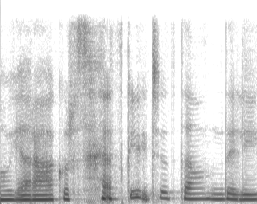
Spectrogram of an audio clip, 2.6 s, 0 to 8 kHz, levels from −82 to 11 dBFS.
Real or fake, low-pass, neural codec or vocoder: fake; 7.2 kHz; codec, 16 kHz, 0.8 kbps, ZipCodec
